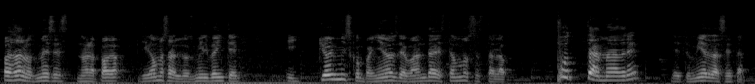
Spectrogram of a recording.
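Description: A man hosts a casual live podcast and reads audience posts aloud. His voice sits a little high, and his delivery is rambling and jokey. Faint music plays behind him. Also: expressive, moderate pace. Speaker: podcast host.

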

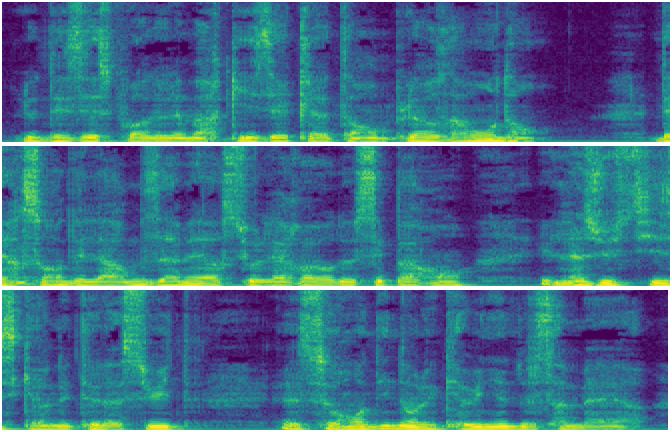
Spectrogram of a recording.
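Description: Guy reading an old novel out loud, kinda husky, mellow dark tone, steady and even. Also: lowish voice. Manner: measured, even storytelling delivery. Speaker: audiobook narrator. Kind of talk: scripted literary narration.

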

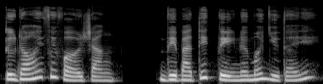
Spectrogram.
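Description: Calm mellow woman storyteller. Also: mid-range voice, moderate pace, dry recording, studio quality. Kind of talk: audio story narration.

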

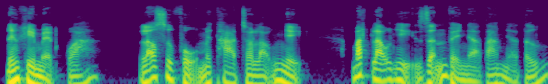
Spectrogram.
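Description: A man narrating a comic audiobook in a lively, colloquial way. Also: sits low, normal speed, no echo, studio quality. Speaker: storyteller.

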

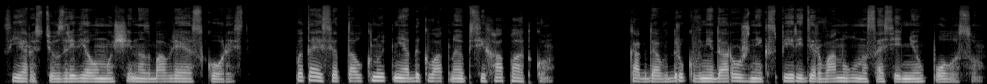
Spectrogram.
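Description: A man reading an audiobook in a steady, measured narration style. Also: mid-range voice, dry recording, clean studio sound. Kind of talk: scripted narration.

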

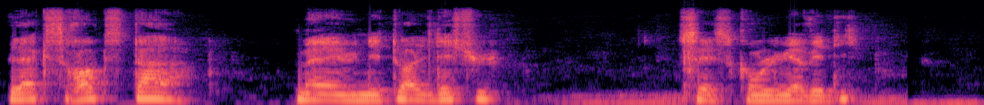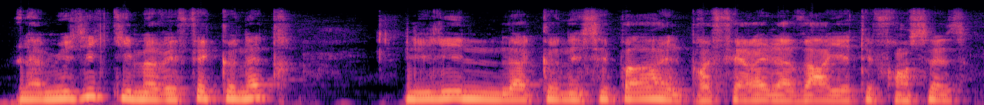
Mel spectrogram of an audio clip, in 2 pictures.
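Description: A man narrating a scripted first-person story in a steady, unhurried way. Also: mid-range voice.

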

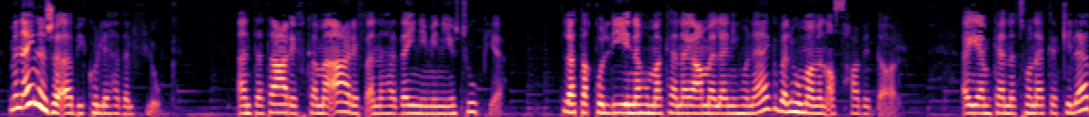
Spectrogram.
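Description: A woman voicing a calm, scheming male thug who makes quiet threats, read in an audiobook with faint music behind. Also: medium pitch, close to an everyday voice. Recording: slightly dull with faint music.

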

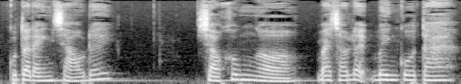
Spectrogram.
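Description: A woman's voice: mid-range voice, fairly even intonation, brisk, warm tone, natural voice. A woman reading the part of a tearful, spoiled young woman in an audio story, with a complaining manner. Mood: tearful complaint.

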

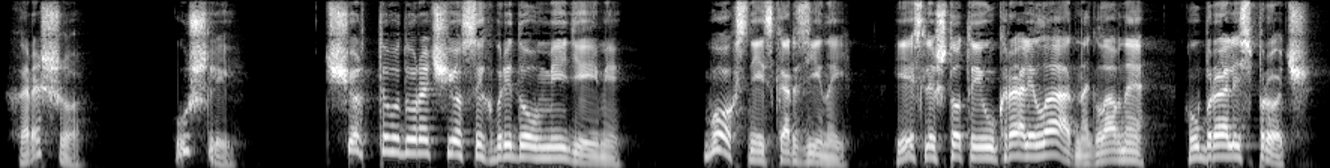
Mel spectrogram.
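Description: A man reading aloud, voicing a feisty, sharp-tongued old woman who scolds and exclaims. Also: on the high side, very animated, unhurried, voice pushed up. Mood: scolding.

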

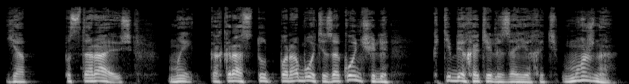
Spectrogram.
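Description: A man's voice: medium pitch, moderate pace, slightly rough, no room sound, clean studio sound, pitched above the performer's own voice, close to an everyday voice. A man voicing an anxious young woman in her late twenties, pleading with her mother. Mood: evasive. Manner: pleading, urgent.

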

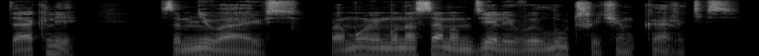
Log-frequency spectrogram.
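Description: Brief: man playing a level-headed chief engineer, deep, even and quiet delivery. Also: measured pace, dry recording, studio quality. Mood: calm. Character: calm, steady male chief engineer officer.

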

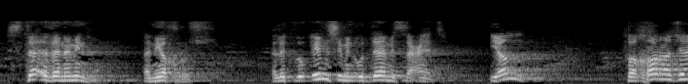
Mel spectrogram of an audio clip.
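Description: High-voiced Egyptian preacher in a reverberant hall. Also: male voice, dull audio. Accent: Egyptian Arabic. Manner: colloquial storytelling preaching, voicing quoted figures. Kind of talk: sermon.

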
